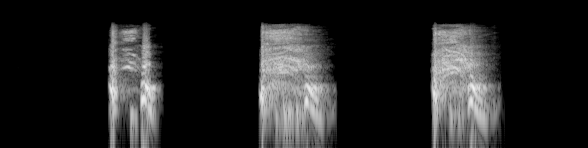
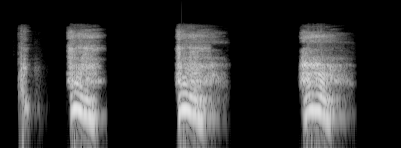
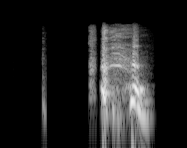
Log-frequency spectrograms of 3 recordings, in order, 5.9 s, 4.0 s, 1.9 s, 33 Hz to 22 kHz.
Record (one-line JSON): {"three_cough_length": "5.9 s", "three_cough_amplitude": 30401, "three_cough_signal_mean_std_ratio": 0.43, "exhalation_length": "4.0 s", "exhalation_amplitude": 32768, "exhalation_signal_mean_std_ratio": 0.46, "cough_length": "1.9 s", "cough_amplitude": 28098, "cough_signal_mean_std_ratio": 0.36, "survey_phase": "alpha (2021-03-01 to 2021-08-12)", "age": "45-64", "gender": "Male", "wearing_mask": "No", "symptom_none": true, "smoker_status": "Never smoked", "respiratory_condition_asthma": false, "respiratory_condition_other": false, "recruitment_source": "REACT", "submission_delay": "1 day", "covid_test_result": "Negative", "covid_test_method": "RT-qPCR"}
